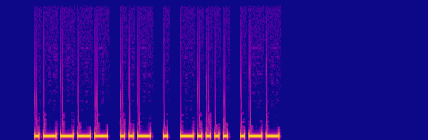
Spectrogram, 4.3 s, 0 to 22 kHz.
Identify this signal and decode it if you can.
Morse code, heard as a keyed tone, about 28 wpm, 700 Hz. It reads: 1UE6W
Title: Five Challenging Letter-Number Combinations 28wpm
